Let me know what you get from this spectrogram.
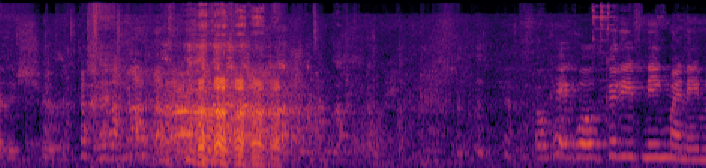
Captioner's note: audience laughs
